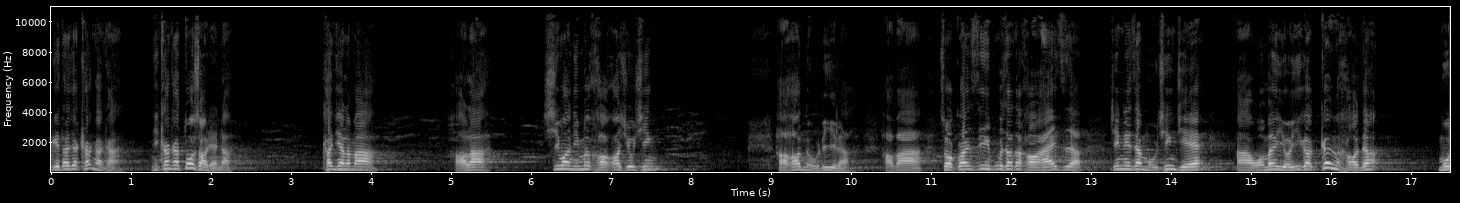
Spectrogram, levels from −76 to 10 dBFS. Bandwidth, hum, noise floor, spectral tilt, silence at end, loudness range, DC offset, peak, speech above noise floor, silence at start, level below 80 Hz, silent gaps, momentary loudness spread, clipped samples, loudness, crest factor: 11 kHz; none; -60 dBFS; -6 dB/octave; 0 s; 5 LU; under 0.1%; -2 dBFS; 41 dB; 0 s; -62 dBFS; none; 13 LU; under 0.1%; -19 LUFS; 18 dB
